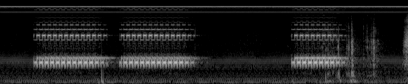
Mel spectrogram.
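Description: Landline telephone ringing in a double-ring pattern with a steady electronic tone: two rings back to back, a pause of about a second, then a third ring.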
